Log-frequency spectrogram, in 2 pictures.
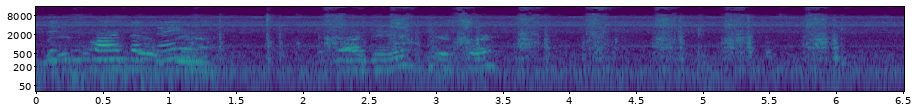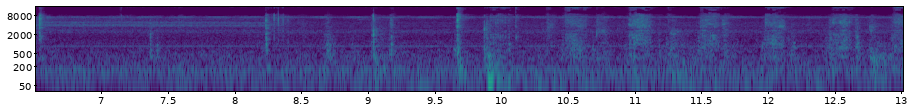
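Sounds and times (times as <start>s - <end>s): hand tools clicking and creaking: 1.2s - 6.1s, 10.0s - 13.0s.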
